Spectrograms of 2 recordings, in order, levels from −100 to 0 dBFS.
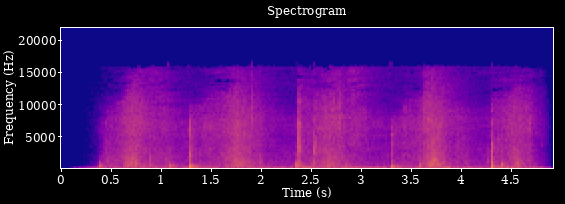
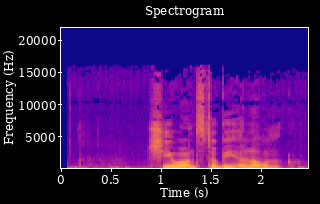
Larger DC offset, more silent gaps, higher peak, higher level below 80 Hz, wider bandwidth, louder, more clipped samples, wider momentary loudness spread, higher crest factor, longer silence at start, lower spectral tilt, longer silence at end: neither; neither; second, -18 dBFS vs -10 dBFS; second, -52 dBFS vs -46 dBFS; about the same, 16 kHz vs 16 kHz; second, -45 LUFS vs -24 LUFS; neither; about the same, 8 LU vs 9 LU; first, 26 dB vs 16 dB; first, 0.2 s vs 0.05 s; second, -3 dB/octave vs -6 dB/octave; about the same, 0 s vs 0.05 s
